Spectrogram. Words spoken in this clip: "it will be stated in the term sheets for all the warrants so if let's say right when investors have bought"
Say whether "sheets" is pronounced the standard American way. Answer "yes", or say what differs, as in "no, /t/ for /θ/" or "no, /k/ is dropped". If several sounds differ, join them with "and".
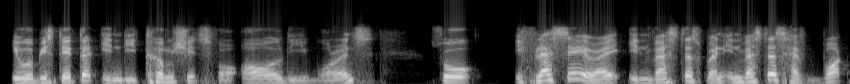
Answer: yes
